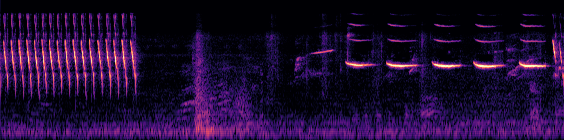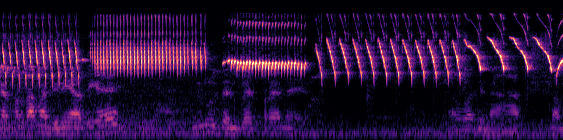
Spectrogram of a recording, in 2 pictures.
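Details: Spanish Timbrado canary delivering a training song: rapid high trill, a brief click, a slow series of clear piping notes, then dense buzzy rolls and bell-like tones ending in fast descending chips.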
